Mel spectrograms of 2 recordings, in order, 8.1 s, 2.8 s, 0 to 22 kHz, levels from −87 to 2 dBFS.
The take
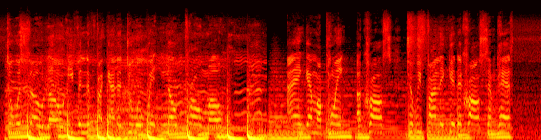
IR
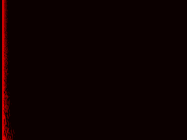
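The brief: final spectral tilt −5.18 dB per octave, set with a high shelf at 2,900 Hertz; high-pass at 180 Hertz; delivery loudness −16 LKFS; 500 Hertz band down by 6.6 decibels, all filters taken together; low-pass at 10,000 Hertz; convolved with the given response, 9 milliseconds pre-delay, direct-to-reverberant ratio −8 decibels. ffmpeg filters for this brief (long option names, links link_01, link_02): -filter_complex "[0:a]highpass=180,lowpass=10000,equalizer=frequency=500:width_type=o:gain=-8.5,highshelf=frequency=2900:gain=-4,asplit=2[link_01][link_02];[1:a]atrim=start_sample=2205,adelay=9[link_03];[link_02][link_03]afir=irnorm=-1:irlink=0,volume=11.5dB[link_04];[link_01][link_04]amix=inputs=2:normalize=0,volume=5.5dB"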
